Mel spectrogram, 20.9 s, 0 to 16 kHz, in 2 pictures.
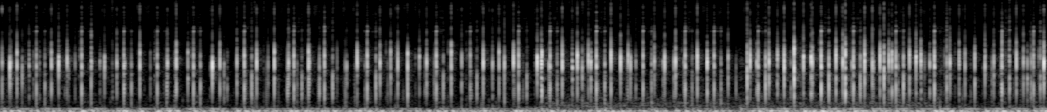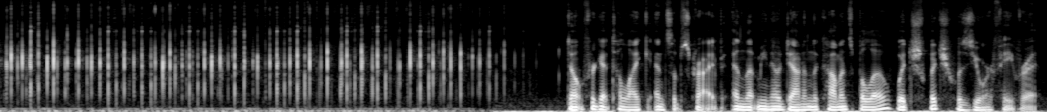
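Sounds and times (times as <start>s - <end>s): mechanical keyboard typing: 0.0s - 15.8s.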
